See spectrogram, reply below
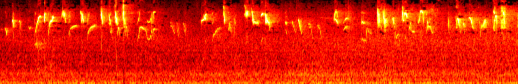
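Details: Goldfinch song: a lively, continuous twittering of quick high chirps, slurred notes and tinkling trills in overlapping bursts, with faint background noise.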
